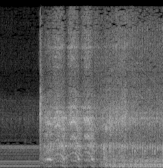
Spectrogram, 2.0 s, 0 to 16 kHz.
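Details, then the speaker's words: 1985 Toyota 4Runner crawler converted to Toyota 3L turbo diesel, cold start at about 50-60°F: Viair compressor hums, then diesel fires at once and settles into a steady, even idle clatter; healthy start, compression even across cylinders. "starts right up. We did a compression test on it."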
